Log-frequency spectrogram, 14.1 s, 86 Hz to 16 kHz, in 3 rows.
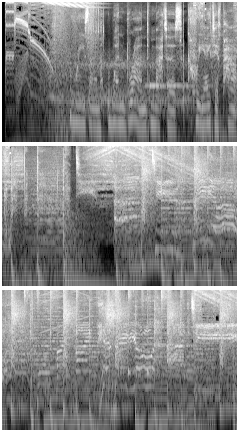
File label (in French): Full Sung Jingles; Activ Été 2K10; jingles activ radio france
